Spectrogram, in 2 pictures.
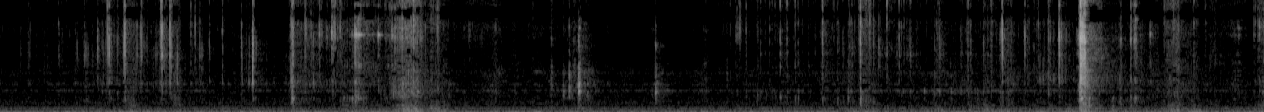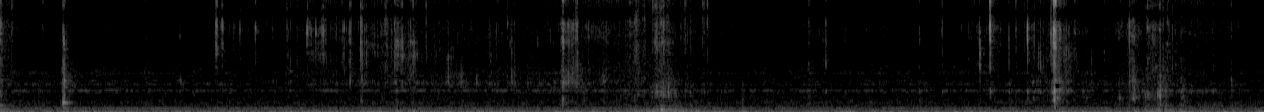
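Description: A palm-sized solid pink bar of soap is held in the hand and shaved with a metal utility-knife blade, peeling off fine curls. Quiet, bright, crisp scraping and scratching comes in short bursts, with one sharper, louder cut partway through over a faint steady hum.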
